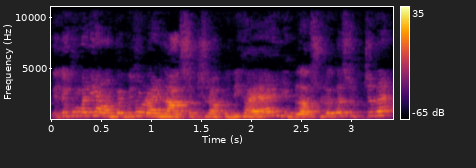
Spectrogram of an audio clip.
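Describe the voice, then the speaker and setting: एक महिला बायोलॉजी शिक्षिका कक्षा की तरह लेक्चर देती है। वह मुख्य शब्दों को सवाल बनाकर दोहराती है और बार-बार "है ना", "ठीक है" कहकर छात्रों से जुड़ती है।. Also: female voice, extremely high pitch, rapid-fire, far from the mic. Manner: repeats key terms as questions and answers them; checks in often with tag words. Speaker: biology teacher. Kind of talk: classroom lecture at a board. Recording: very echoey room, voice off-mic.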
